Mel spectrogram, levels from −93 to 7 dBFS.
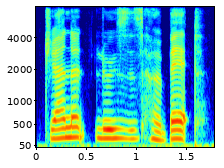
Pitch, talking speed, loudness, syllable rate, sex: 190 Hz, 135 wpm, -15 LUFS, 4.0 syllables/s, female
